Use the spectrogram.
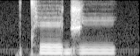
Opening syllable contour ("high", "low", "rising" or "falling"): high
